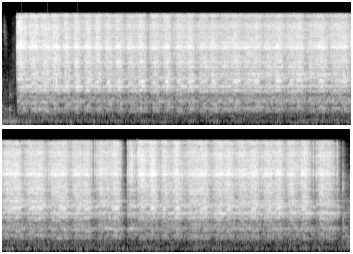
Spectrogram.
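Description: Hand-cranked weight winch and gearing of a homemade gravity-driven generator making a loud, fast, even mechanical rasp as the crank is turned. It starts suddenly, drops out for a moment about two-thirds of the way through, and stops near the end.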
